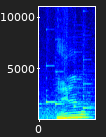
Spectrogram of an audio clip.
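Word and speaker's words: ils: Tout d'abord, le masculin, il, la S finale ne se prononce pas.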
